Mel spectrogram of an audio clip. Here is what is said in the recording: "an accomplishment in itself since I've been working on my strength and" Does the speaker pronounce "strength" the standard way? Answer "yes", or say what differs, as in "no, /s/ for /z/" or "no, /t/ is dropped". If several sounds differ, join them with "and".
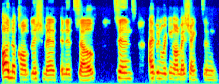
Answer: no, /s/ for /θ/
